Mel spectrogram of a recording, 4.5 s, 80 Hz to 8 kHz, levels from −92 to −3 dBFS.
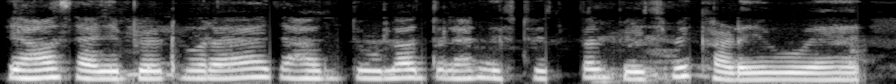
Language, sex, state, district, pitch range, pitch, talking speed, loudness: Hindi, female, Andhra Pradesh, Chittoor, 215-240 Hz, 225 Hz, 185 wpm, -14 LUFS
